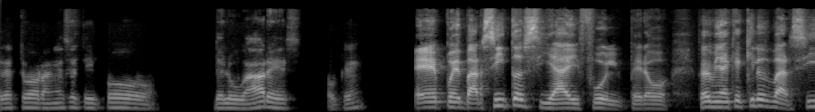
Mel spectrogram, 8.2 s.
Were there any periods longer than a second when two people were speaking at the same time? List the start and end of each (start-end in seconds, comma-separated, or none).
none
